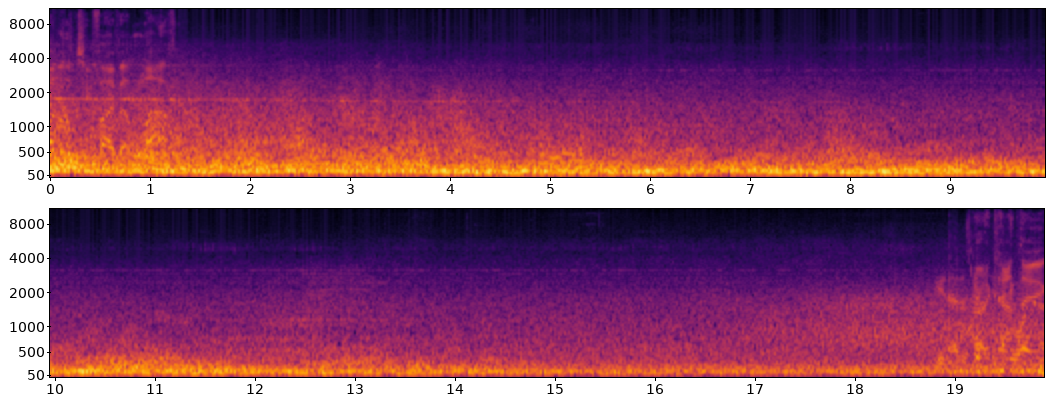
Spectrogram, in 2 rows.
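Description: A Boeing 757-200 airliner arriving at LAX from Newark roars steadily and loudly throughout, a broad continuous jet rumble that slowly eases, with a voice talking over it.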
